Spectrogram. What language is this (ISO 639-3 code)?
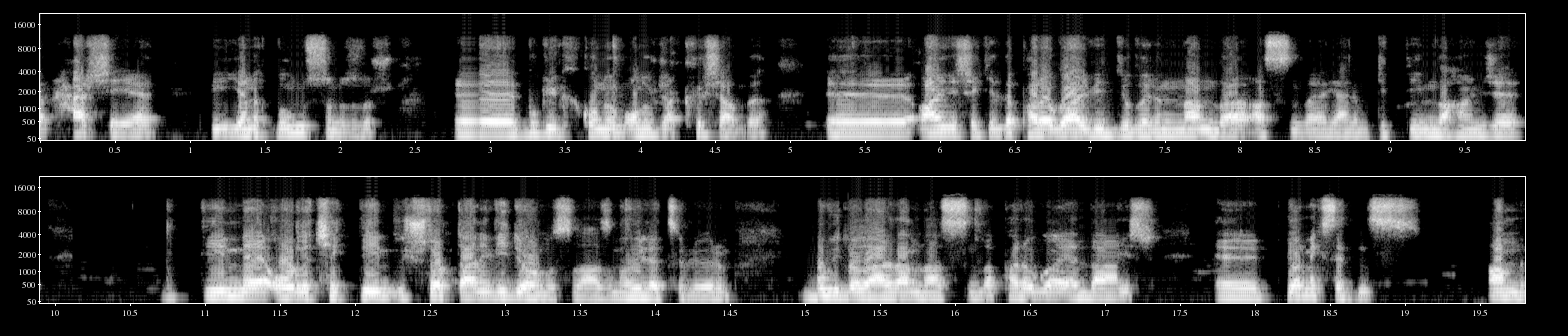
tur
